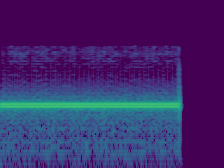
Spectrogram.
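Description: A telephone ringback tone on an outgoing call placed live on the Christ the Center show: one steady, clear electronic buzz lasting under two seconds, then abrupt silence. No one speaks.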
